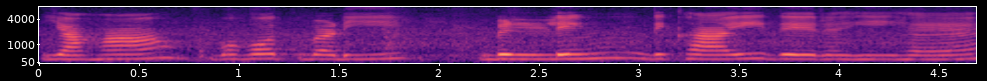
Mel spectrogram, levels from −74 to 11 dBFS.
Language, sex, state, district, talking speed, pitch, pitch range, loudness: Hindi, female, Haryana, Jhajjar, 100 wpm, 235 Hz, 225-245 Hz, -18 LUFS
